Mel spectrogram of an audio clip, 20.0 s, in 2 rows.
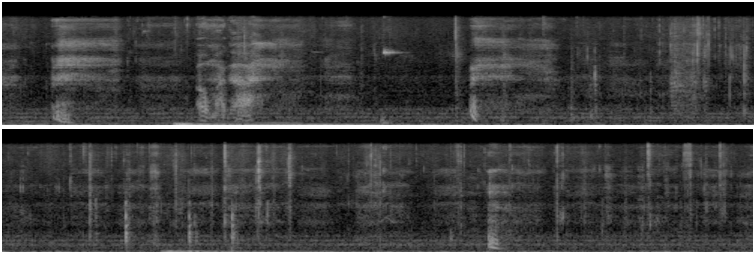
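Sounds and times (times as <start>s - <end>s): person biting and chewing: 8.8s - 14.0s, 17.4s - 19.8s.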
